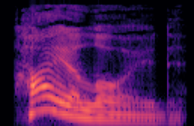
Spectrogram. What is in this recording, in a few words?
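"hyaloid", British English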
